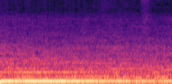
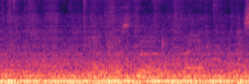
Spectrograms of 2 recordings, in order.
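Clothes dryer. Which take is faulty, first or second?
first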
